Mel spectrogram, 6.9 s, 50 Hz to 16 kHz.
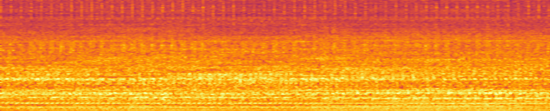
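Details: Mazda CX-5 Skyactiv 2.5 cold start while warming up: fast light ticking knock, a few per second, over even engine hum, starting around 50 seconds after start and stopping once warmer; cause unclear, owner asks if normal.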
